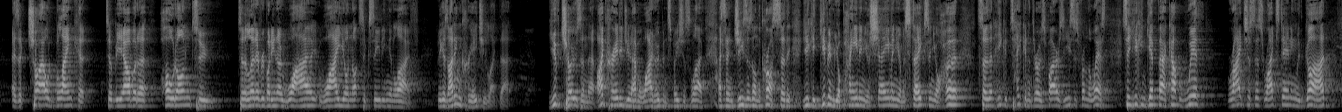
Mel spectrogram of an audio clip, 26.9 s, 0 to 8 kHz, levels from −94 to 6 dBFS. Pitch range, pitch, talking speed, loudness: 170-195 Hz, 185 Hz, 210 wpm, -34 LUFS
